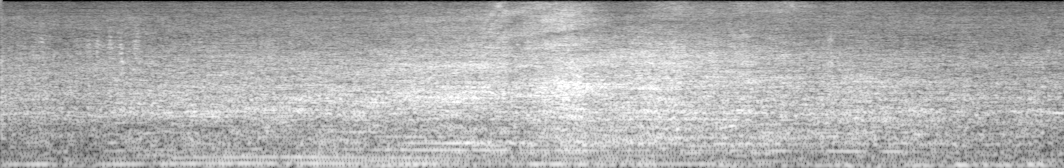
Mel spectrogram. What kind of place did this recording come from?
residential area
